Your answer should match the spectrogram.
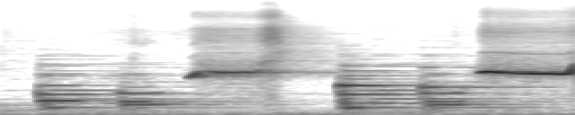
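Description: A whistled tune plays twice: a few steady mid-pitched notes, then a quick shrill rise to a high held note. It is clear, with no talking.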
